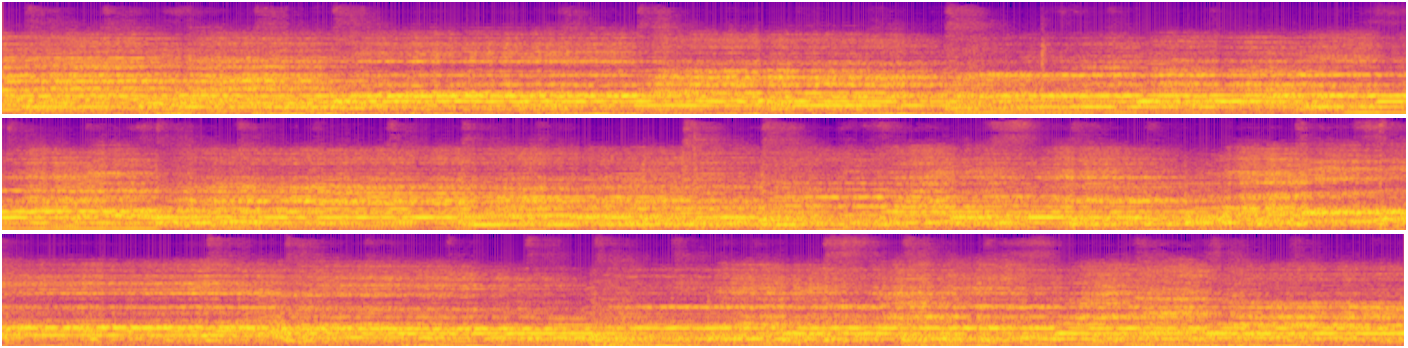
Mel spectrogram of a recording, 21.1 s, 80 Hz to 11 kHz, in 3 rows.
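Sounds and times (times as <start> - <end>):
youth choir singing: 0.0 - 21.0.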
